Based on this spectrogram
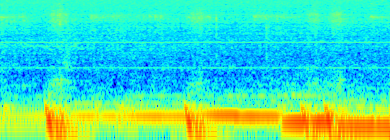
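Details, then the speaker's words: Subwoofer after repair, its split paper cone reglued around the edge, having knocked whenever bass hit: deep bass thumps now come through clean with no buzzing or rattling; normal playback. "no rattling all right i guess we'll see on the next one"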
